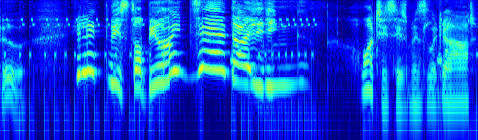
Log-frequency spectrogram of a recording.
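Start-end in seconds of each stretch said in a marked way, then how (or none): 0.0-3.0 put-on light French accent. Voicing the accused interrupting the prosecution: Phoebe Lagarde voice, light French accent. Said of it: "that's the voice I'm gonna give to her".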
